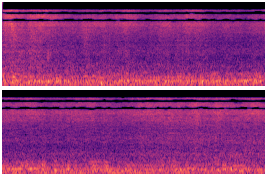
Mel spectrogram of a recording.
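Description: Sydney Trains Tangara (T set) double-deck electric passenger train running past along the platform: a steady, loud low rumble.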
